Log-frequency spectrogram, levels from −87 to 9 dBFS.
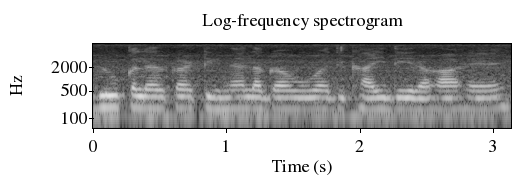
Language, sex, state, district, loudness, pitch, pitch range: Hindi, female, Chhattisgarh, Raipur, -16 LUFS, 175 Hz, 170-180 Hz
